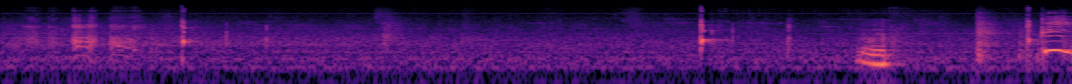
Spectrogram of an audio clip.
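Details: A baby hiccupping, with short, sharp hiccups at uneven intervals mixed with soft babbling in a quiet room.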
